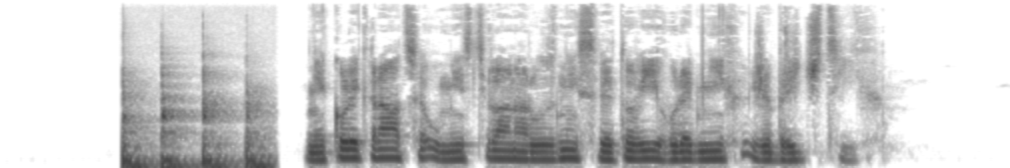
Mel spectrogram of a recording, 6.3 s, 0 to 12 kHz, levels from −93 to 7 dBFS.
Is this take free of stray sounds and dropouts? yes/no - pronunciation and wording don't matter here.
no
